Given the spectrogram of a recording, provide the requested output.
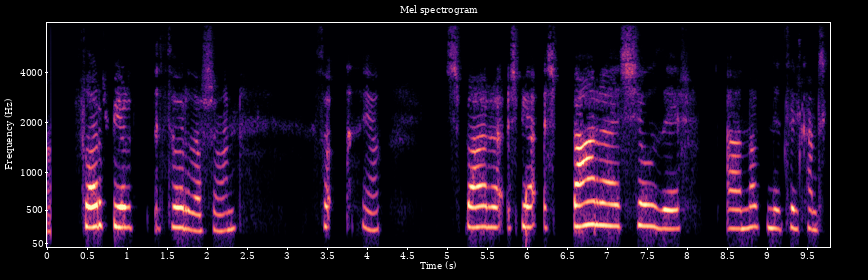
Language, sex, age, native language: Icelandic, female, 13, Icelandic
